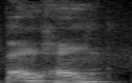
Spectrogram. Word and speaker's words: Baghaven: a location in Copenhagen, which is called Balhavn, or Baghaven as it's kind of pronounced if you were to pronounce it English. How do you say? Through English phonetics, I guess we could say.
